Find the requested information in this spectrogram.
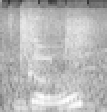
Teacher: This is what we call the velar, or the top of the throat. The tongue articulates with a soft palate, which is located at the back of the roof of the mouth.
